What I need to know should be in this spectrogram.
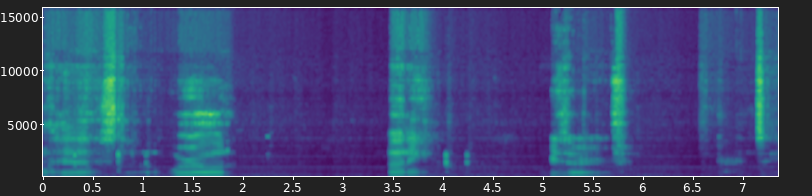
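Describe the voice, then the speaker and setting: The pace is very slow. Long pauses come often. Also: man. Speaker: livestream host. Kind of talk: live stream commentary. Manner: low energy; halting.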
